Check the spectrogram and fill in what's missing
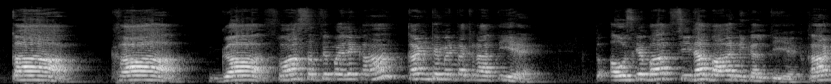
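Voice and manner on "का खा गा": का, खा, गा each said loud and crisp; clear syllable drill. Shown as a demonstration. Teacher drilling throat consonants: loud crisp syllables. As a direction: call out each letter for the class. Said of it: "का बोलिए".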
